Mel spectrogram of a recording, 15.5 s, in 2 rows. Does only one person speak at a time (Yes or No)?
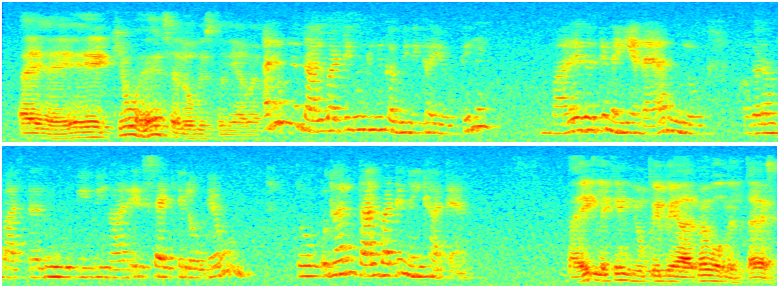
Yes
